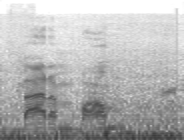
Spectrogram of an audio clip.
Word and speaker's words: Battambang: I would say Battambang, locals say Battambam.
